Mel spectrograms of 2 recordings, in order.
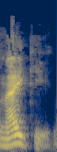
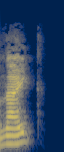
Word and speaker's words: Nike: Yo creo que, de hecho, se debe pronunciar Nike, ¿no? Eh, creo que sí, creo que sí. Pero aquí en España, como toda la vida ha sido Nike, en la, en la película dicen Nike.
